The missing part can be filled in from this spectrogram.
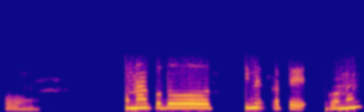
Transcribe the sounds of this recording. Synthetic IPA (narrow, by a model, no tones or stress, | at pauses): ɔ | ɔnakɔd̪ɔ | t͡ʃinəʔkat̪ɛʔɡɔnɔŋ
